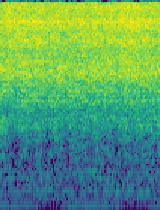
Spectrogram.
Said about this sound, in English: now we're gonna go ahead and just spray our pan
